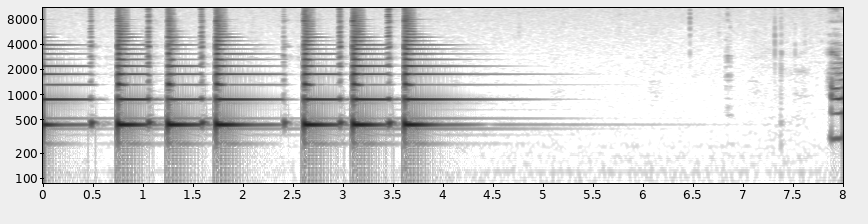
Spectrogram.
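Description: Ukulele's open A string plucked on its own as a tuning reference note: one pluck at the start, then two groups of three plucks about half a second apart, each note ringing briefly and the last left to ring out.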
